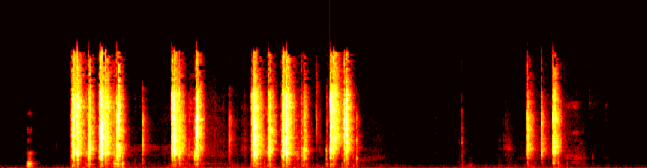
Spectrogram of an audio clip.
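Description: A toddler giggles and laughs in short breathy bursts close by.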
